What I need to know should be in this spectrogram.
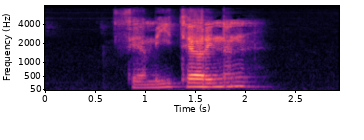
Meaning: plural of Vermieterin
- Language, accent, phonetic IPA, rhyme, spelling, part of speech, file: German, Austria, [fɛɐ̯ˈmiːtəʁɪnən], -iːtəʁɪnən, Vermieterinnen, noun, De-at-Vermieterinnen.ogg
